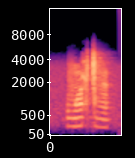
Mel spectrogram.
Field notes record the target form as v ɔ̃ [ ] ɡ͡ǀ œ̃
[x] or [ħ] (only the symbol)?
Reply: ħ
